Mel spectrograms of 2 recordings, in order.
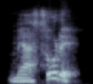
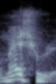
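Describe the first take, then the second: First: The word is read letter by letter, Spanish-style. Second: The word has its normal English pronunciation. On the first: The speaker calls it wrong. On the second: The speaker calls it right.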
